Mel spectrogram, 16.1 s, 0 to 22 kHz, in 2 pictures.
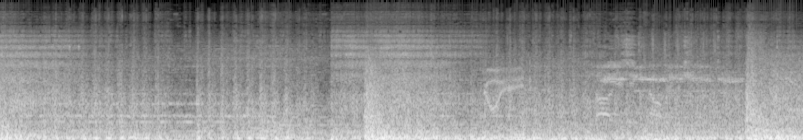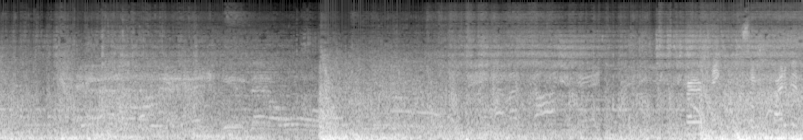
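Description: Gunfire, shotgun blasts and explosions crackle through a Dawn of War 2 battle, coming in dense repeated bursts with a vehicle under heavy fire. Game sounds are loud and layered.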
